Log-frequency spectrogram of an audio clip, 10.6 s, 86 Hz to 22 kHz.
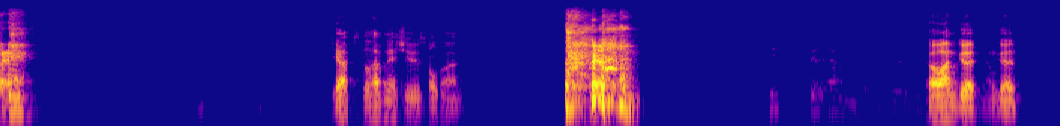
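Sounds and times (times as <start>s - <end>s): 
person coughing and clearing throat: 0.0s - 0.4s, 5.6s - 6.5s
speech: 3.4s - 4.7s, 9.2s - 10.2s.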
